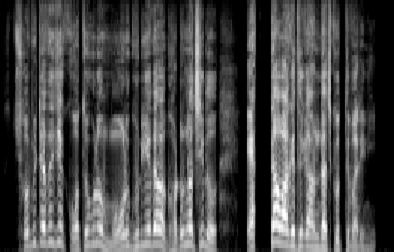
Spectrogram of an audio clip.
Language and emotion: Bengali, surprised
